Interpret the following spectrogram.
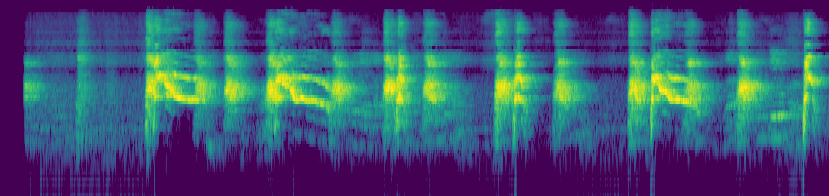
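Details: Pinscher bitch barking as if complaining about noise in the street: a run of sharp, high barks with whining, bending tones, in bursts roughly every second, fainter yips at the start.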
